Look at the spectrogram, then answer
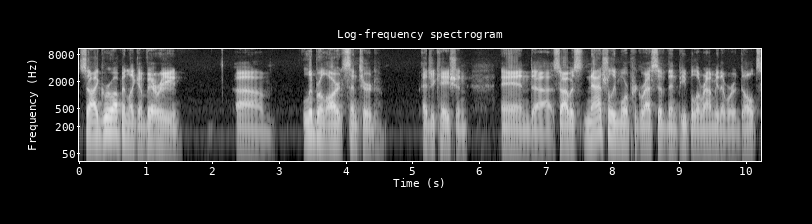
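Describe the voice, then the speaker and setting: A man with a slight Southern US accent speaks in a fairly low voice with lively intonation and long, frequent pauses, recorded very cleanly against a silent background. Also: moderate pace. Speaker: podcast host. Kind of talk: casual chat.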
